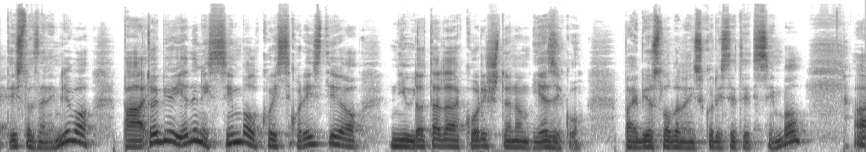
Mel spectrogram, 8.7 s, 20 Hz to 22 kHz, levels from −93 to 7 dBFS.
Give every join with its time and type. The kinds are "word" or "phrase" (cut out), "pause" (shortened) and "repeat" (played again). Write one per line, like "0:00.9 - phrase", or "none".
0:01.5 - word
0:02.9 - word
0:04.1 - word
0:05.3 - word
0:07.5 - word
